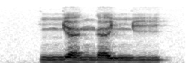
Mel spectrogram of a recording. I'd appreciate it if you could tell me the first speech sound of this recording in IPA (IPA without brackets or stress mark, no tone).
ɲ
